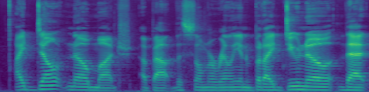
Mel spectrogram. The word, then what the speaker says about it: Silmarillion: The Silmarillion.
